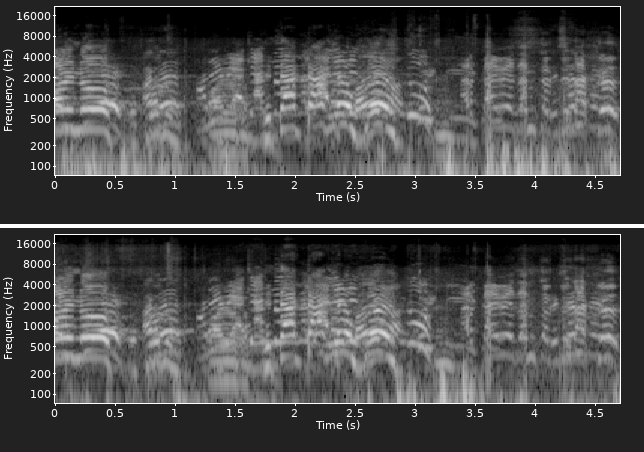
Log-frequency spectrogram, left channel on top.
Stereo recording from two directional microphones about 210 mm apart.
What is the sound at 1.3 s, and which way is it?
Speech, 40° right (ahead or behind).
